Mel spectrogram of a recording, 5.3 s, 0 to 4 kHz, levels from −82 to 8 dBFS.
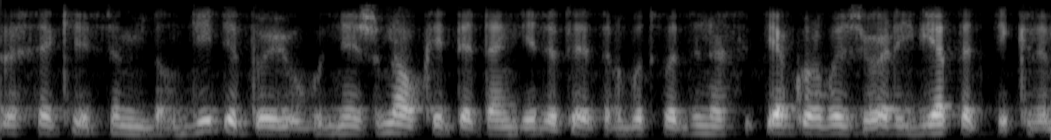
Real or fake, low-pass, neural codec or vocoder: fake; 3.6 kHz; codec, 24 kHz, 0.9 kbps, WavTokenizer, small release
